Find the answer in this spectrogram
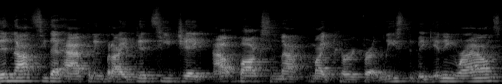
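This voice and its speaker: Over noticeable background noise and audible room echo, a man speaks at a fairly quick pace with hardly any pauses, his fairly high voice held in a flat monotone. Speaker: MMA commentary youtuber. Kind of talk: casual commentary. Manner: casual, filler-heavy.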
